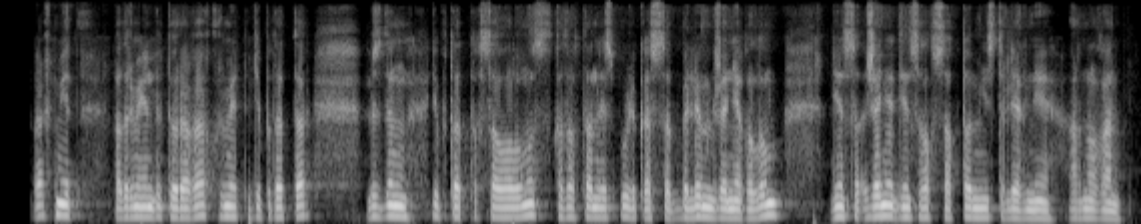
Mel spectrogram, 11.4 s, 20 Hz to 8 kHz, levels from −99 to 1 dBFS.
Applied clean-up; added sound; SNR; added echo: neural mask model DeepFilterNet 3.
